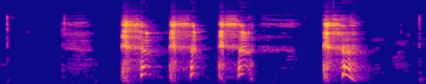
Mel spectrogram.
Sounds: Cough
